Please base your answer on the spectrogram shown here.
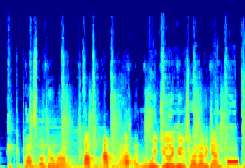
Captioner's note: laughs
